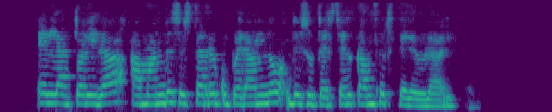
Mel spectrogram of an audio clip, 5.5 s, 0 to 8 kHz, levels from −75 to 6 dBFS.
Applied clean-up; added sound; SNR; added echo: neural mask model Resemble Enhance denoiser.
